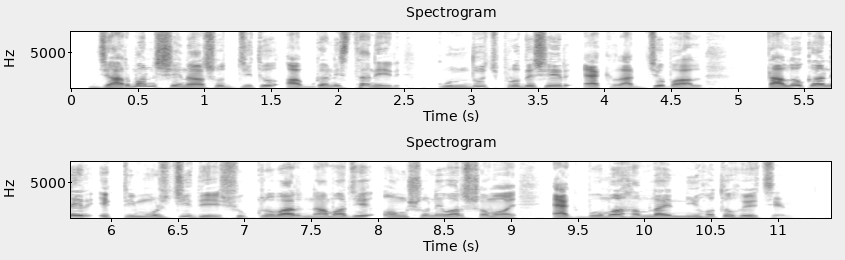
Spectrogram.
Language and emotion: Bengali, neutral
